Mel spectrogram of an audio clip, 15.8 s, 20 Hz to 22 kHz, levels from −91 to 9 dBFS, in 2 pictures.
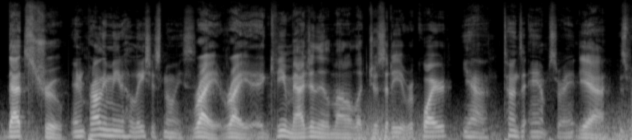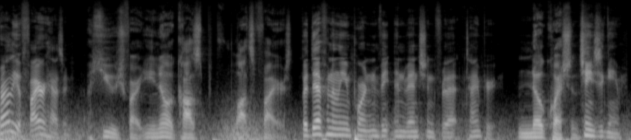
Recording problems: wind noise on the microphone; occasional gusts; 20 dB below the speech

